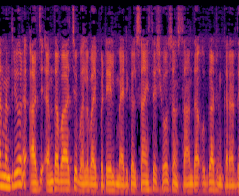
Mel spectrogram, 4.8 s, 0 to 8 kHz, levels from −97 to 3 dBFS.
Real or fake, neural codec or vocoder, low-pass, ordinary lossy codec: real; none; 7.2 kHz; MP3, 48 kbps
